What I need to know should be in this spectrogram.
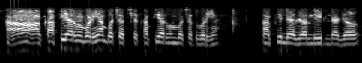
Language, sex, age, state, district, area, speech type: Maithili, male, 45-60, Bihar, Madhepura, rural, conversation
